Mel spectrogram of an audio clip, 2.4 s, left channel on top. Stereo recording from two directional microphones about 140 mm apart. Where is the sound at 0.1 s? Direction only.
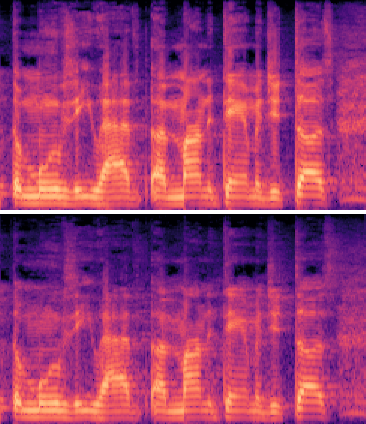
35° left (ahead or behind).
